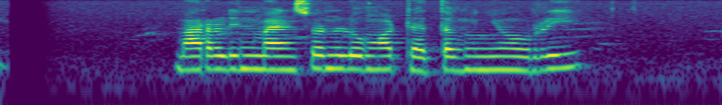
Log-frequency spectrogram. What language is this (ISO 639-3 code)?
jav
